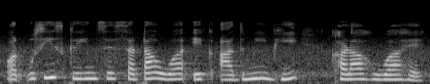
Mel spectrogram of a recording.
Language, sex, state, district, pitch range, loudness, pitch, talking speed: Hindi, female, Uttar Pradesh, Budaun, 240-270 Hz, -17 LUFS, 250 Hz, 165 wpm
